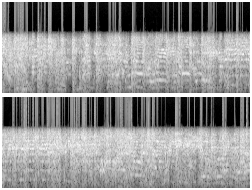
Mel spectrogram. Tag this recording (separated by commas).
Music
